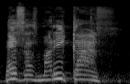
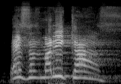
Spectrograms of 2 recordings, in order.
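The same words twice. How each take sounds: First: High, drawn-out taunt at moderate volume; restrained, high-pitched heckle; imitated jeering call. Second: High, very loud, drawn-out heckle; full-volume mocking yell; imitated jeering shout. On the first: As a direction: call it out slowly as if from across the street. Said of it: "de repente escuchamos". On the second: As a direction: bellow the taunt slowly. The jeer repeated, now shouted.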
